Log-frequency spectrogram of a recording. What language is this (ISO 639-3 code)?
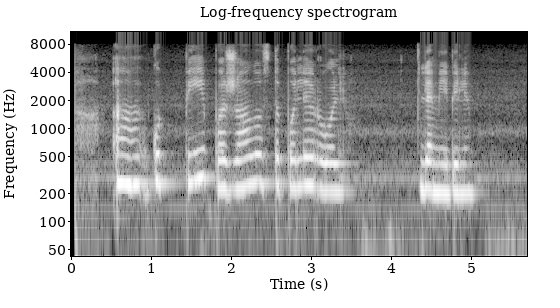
rus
